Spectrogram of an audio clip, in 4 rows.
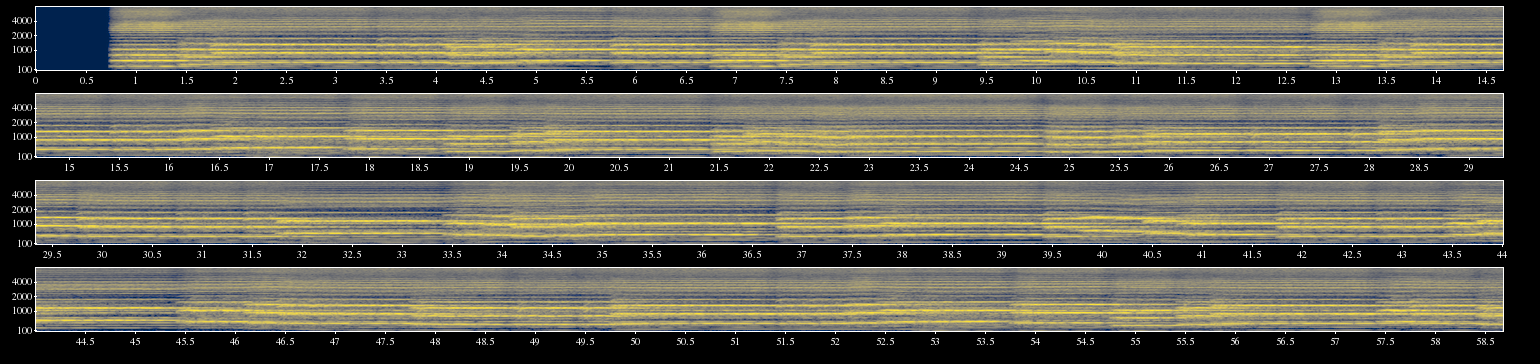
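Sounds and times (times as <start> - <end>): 
soprano singing SATB practice music: 0.8 - 58.6.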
